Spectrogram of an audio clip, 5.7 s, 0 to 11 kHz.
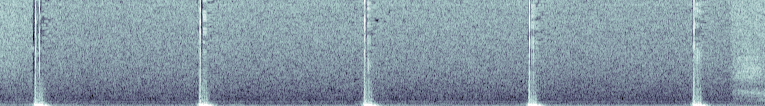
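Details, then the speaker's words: Regular low heart thumps at about 49 a minute over a quiet hum, with S1 longer and lower-pitched than S2. Normal heart sounds. "a primeira bulha corresponde ao fechamento das valvas mitral e tricúspide sendo que o melhor ponto de ausculta é o foco mitral seu sonho é mais prolongado e mais grave do que o da segunda bulha"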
